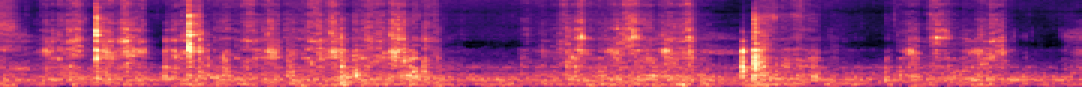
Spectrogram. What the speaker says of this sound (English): I'm making us a roux to make our cheese sauce for our mac and cheese.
